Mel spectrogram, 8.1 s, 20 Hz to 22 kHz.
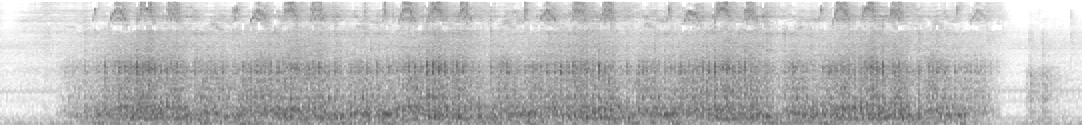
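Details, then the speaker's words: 1946 Willys CJ2a after 40+ years sitting, dry compression test with no oil in the cylinders: fast, light, even cranking that spins too freely. Cylinders read only about 30–50 psi; low compression. "Well, after doing a compression test, the compression is not good on this motor."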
